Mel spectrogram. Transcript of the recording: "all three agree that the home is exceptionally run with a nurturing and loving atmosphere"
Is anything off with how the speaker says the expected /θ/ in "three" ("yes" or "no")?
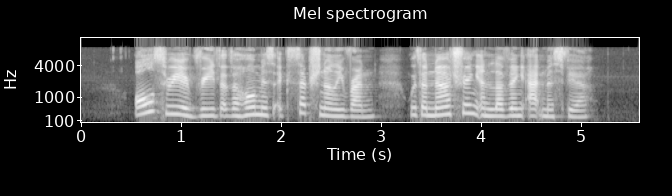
no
